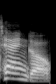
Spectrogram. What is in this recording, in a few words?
"tango", female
